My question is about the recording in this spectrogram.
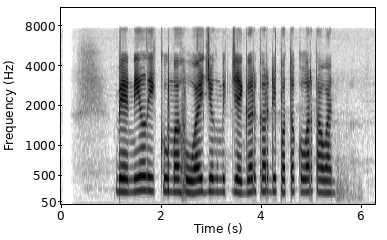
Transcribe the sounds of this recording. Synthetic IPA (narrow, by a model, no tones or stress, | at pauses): bɛnilikumaɦuajd͡ʒɨŋmik̚d͡ʒɛɡərkɨrdipɔt̪ɔkuwart̪awan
